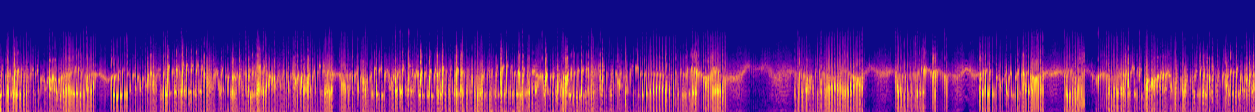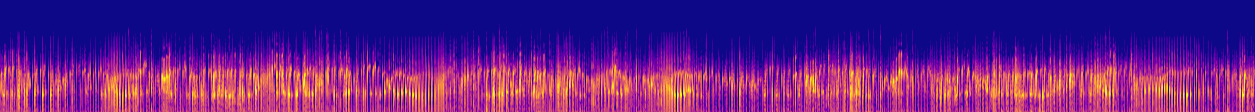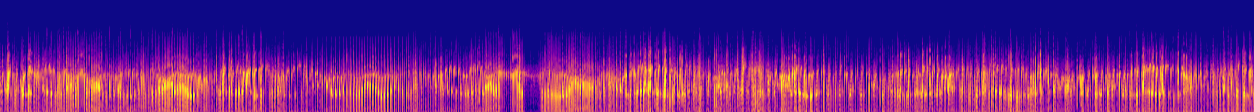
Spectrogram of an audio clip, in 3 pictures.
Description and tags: LIQUID PLASTIC
sound created using a sampler and effects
